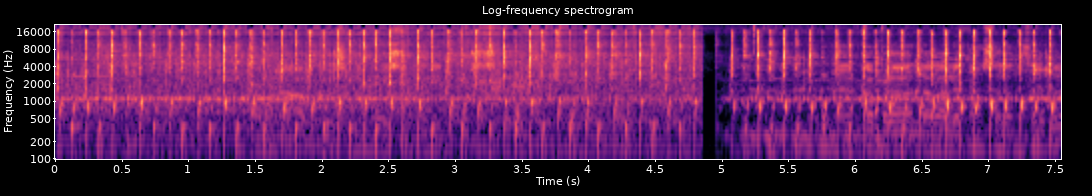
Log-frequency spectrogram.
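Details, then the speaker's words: TVS XL 100cc engine idling after head/half-engine rebuild with timing and tappets set (tappets kept slightly loose), oil reaching head via working oil pump; crisp even exhaust pops about five a second, light tappet tick, no clatter: normal idle. "तो दोस्तों आवाज़ तो मेरे हिसाब से बिल्कुल set है, आपको भी सुनाई दे रहा होगा ठीक ठाक है आवाज़।"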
